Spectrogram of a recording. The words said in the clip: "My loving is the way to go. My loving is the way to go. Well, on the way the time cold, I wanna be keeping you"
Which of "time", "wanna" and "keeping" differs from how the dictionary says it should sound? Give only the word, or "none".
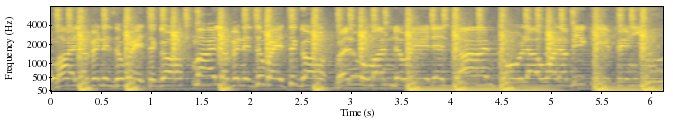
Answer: time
